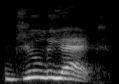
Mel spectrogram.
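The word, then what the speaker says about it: Ghiuliyette: Yeah, it's like I'll I'll either underline that or it's spelled G H I U L I Y E T T E pronounced Juliet.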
